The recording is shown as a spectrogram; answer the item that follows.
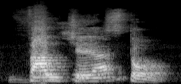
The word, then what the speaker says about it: Voucher Store: Bon, ici par exemple, si je prends, tu vois ce site-là, voici son nom. Voucher Store. Voilà, ça se prononce Voucher Store.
